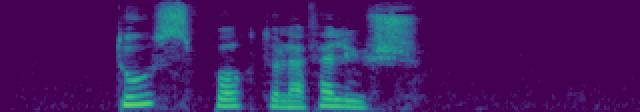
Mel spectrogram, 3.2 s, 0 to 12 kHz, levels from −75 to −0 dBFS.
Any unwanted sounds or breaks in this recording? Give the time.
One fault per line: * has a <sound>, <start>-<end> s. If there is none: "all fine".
all fine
